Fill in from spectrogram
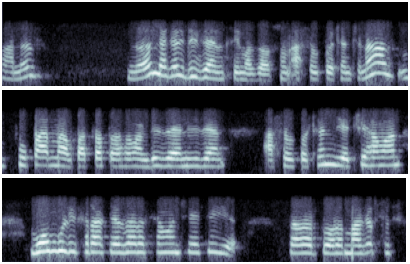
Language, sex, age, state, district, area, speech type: Kashmiri, female, 60+, Jammu and Kashmir, Srinagar, urban, conversation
